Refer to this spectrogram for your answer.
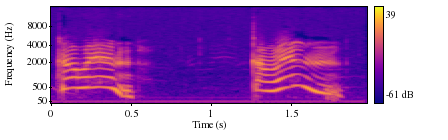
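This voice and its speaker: A woman reading a storybook puts on the voice of a squeaky, sly little elfin man, teasing in a high, creaky voice whose pitch swoops wildly up and down. He chuckles and talks quickly, a full character voice. The lo-fi sound is close and dry, with no room sound.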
